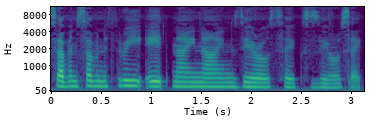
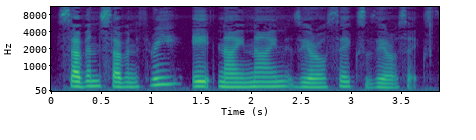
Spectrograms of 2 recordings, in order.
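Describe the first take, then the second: First: The number is said at normal speed. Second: The number is said more slowly.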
